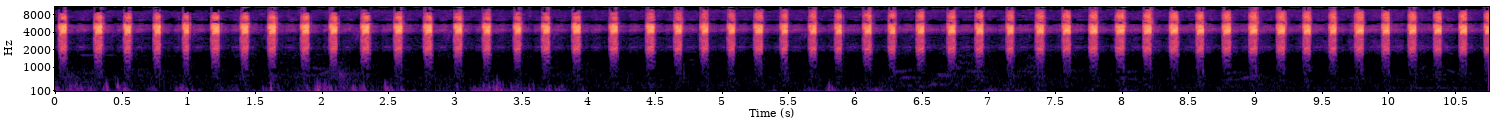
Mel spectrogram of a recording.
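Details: In Greece during summer, a cicada pulses a shrill, scratchy buzz in a fast, steady beat of about four to five bursts per second, with some faint low background thumps early on.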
